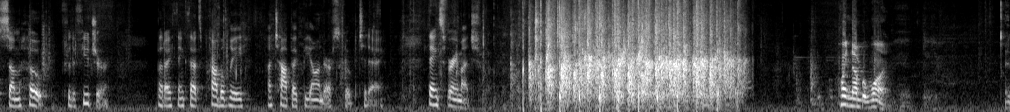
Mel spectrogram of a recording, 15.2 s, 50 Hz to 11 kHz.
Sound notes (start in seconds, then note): 7.6 applause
